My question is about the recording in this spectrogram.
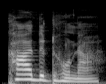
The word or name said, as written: ढोना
